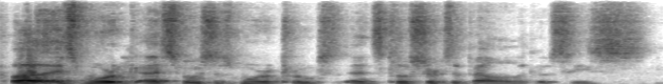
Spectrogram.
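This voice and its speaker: Low-voiced man in thoughtful interview chat. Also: lively intonation, dark tone. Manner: halting, thoughtful, repeats words as he goes. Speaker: interview guest, writer of Dracula comics and media. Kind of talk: casual interview conversation.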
